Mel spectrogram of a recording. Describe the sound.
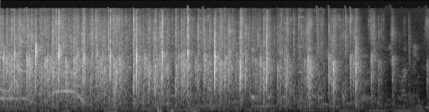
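Audience applause greets a woman as she is introduced: dense, steady clapping from a crowd that carries on without pause for the whole stretch.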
